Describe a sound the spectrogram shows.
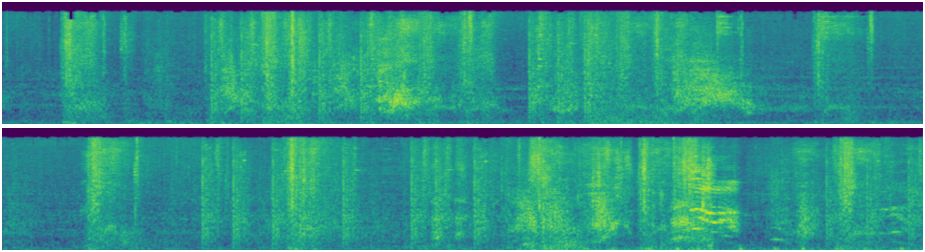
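Pistol shots ring out sharply, one after another.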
